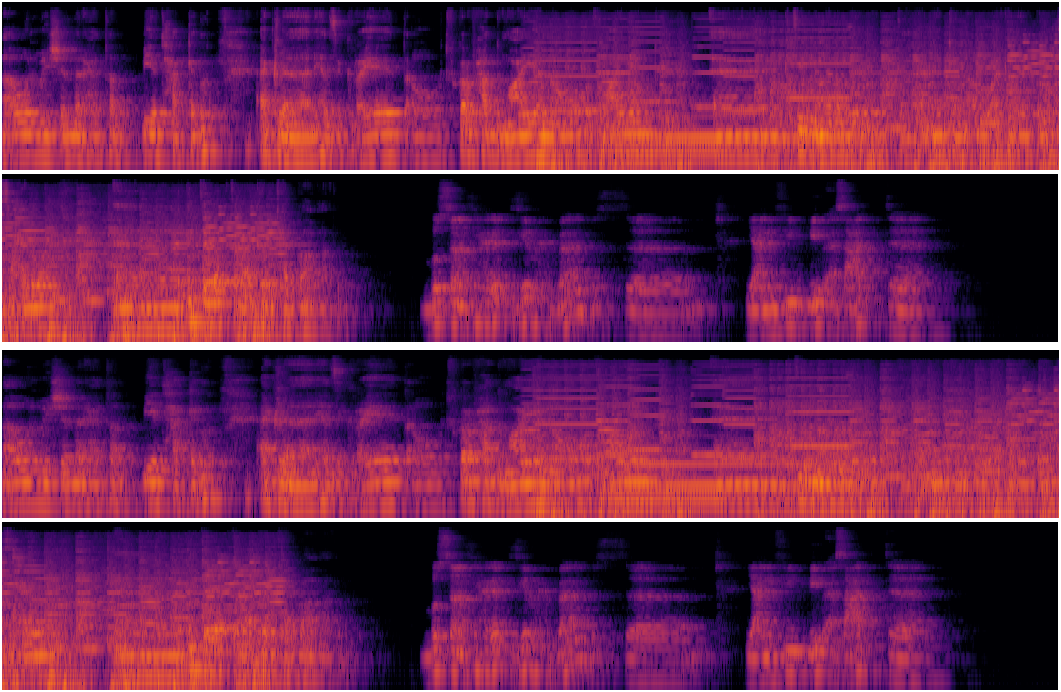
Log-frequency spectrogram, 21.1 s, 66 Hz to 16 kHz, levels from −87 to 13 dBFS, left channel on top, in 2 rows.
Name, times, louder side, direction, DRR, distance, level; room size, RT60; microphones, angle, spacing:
voice 1, 0.0-13.8, left 2 dB, 85° left, 1 dB, 0.5 m, -29 dB
sound 1, 5.2-13.4, equal, 70° right, 1.0 m, -30 dB
voice 2, 14.8-19.7, equal, 20° right, -6 dB, 0.7 m, -38 dB
2.6 x 2.2 x 2.6 m, 0.89 s
head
